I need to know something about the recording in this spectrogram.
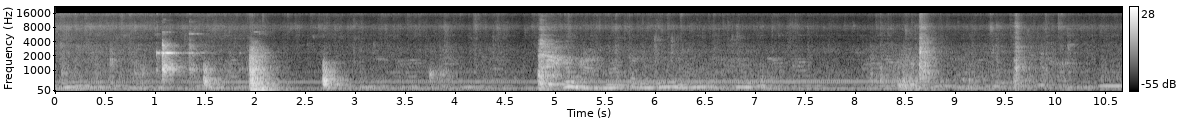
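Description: Metal utensils knock and clatter against pots and bowls.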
